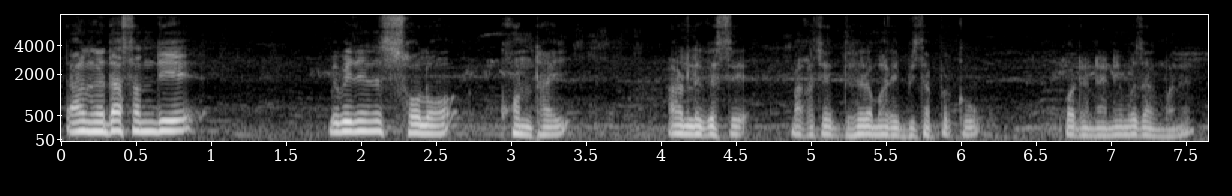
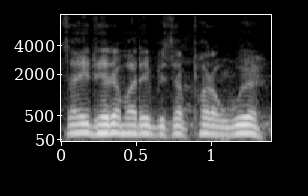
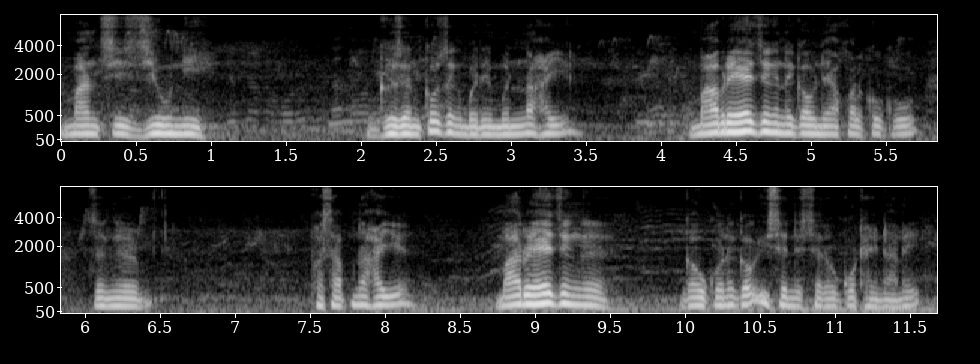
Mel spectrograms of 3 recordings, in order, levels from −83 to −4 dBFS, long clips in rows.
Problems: low volume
